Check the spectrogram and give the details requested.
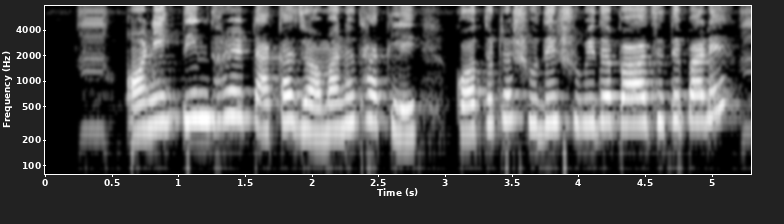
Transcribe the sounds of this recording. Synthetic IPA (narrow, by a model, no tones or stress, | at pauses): ɔnek̚d̪ind̪ʱoɾeɾʈakad͡ʑɔmanot̪ʰaklekɔt̪oʈaʃud̪ʱeɾʃubid̪ʱapaoad͡ʑet̪epaɾe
